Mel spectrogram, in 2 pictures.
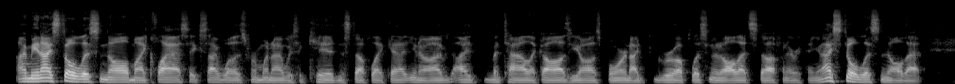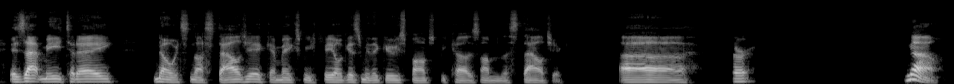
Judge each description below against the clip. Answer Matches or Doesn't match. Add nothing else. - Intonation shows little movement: Matches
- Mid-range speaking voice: Doesn't match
